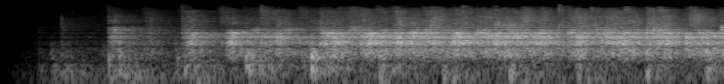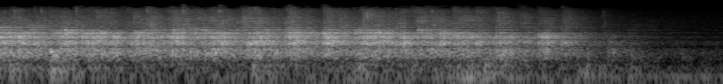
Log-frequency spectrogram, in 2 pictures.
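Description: Audience applauding, starting about a second in, holding steady, then dying away near the end.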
